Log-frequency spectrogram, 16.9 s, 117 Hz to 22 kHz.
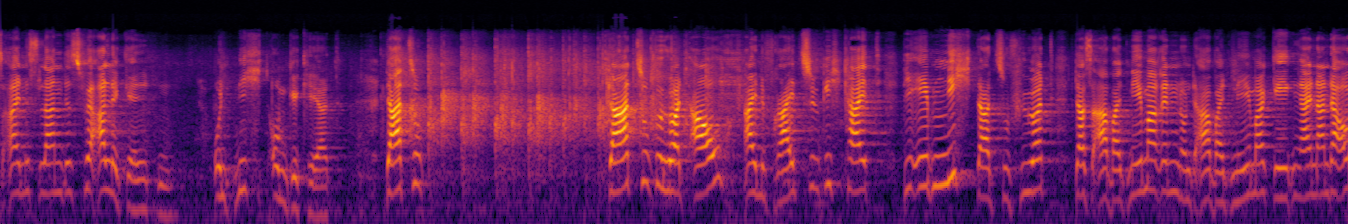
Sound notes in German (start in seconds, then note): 4.8 Beifall DIE LINKE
